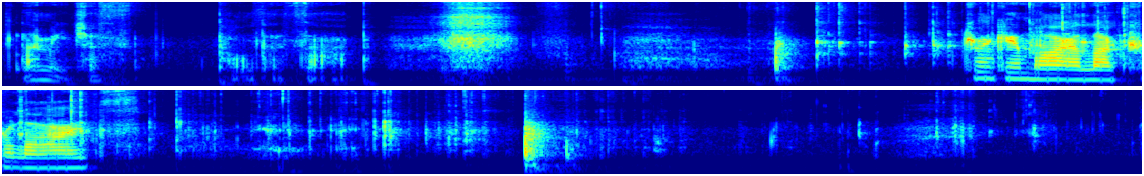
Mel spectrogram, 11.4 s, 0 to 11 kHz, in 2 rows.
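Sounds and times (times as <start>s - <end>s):
speech: 0.2s - 2.4s, 4.9s - 6.4s
ice being chewed: 5.0s - 11.3s.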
